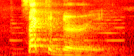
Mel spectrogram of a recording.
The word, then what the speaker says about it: secondary: Next is secondary. Secondary, the stress is in the first syllable. Okay, so it's not secondary, it's secondary.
